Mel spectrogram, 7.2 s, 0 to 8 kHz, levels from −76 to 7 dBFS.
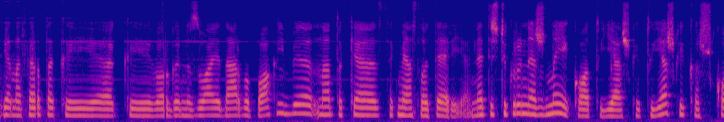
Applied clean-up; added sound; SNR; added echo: neural separator model SepFormer DNS4.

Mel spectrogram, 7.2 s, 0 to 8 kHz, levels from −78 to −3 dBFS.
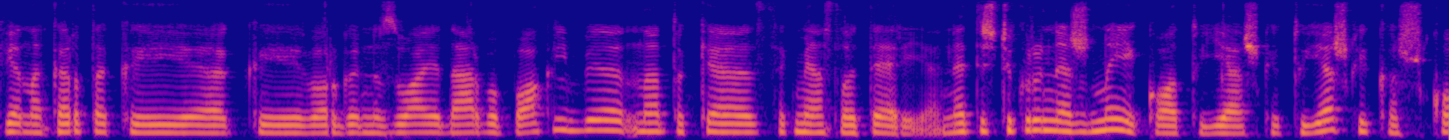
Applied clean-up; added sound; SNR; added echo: none; none; none; none.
